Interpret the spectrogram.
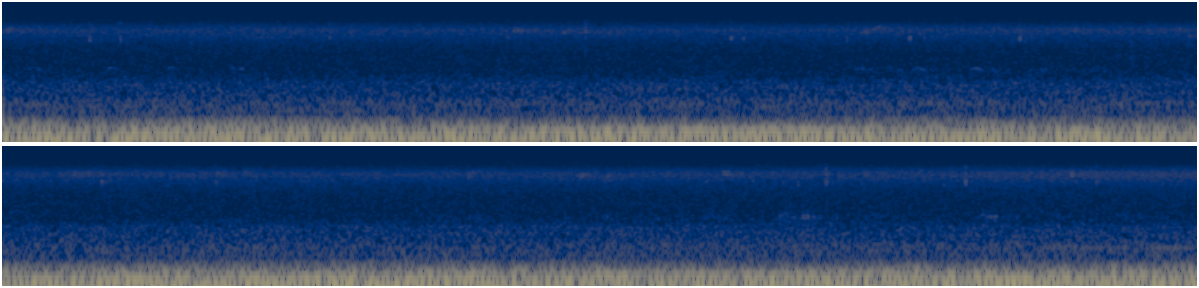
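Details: A steady low rumble like distant traffic or wind fills the recording from a forest nest camera in central Louisiana, with no animal calls heard.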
